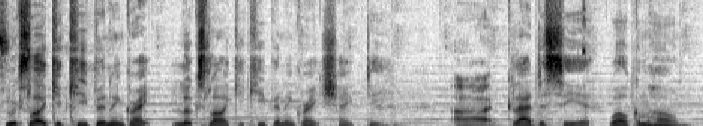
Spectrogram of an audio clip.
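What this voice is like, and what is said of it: Attempted British accent. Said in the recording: “Just British accent. ... Don't worry about the voice.”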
